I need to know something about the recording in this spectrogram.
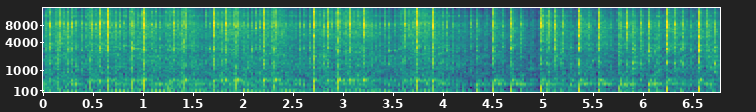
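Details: Homemade turbocharged 660 lawn mower on first test run: uneven single-cylinder popping that falters and drops out, won't hold idle and stalls; cause unknown, afterwards smoke and oil leaking everywhere.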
